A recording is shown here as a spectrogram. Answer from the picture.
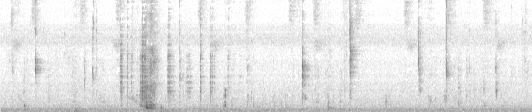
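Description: Close-miked chewing and wet mouth clicks while fingers mix rice and lentil dal on a plate, with one louder burst about three seconds in.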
